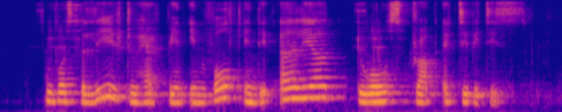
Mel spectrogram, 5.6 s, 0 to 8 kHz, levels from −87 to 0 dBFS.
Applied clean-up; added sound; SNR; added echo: neural separator model SepFormer DNS4.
